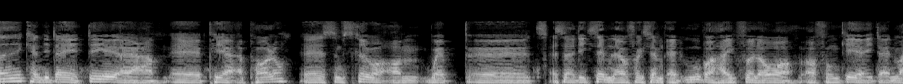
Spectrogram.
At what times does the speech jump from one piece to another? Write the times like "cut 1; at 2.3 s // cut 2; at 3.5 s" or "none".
cut 1; at 2.9 s // cut 2; at 5.5 s // cut 3; at 6.6 s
